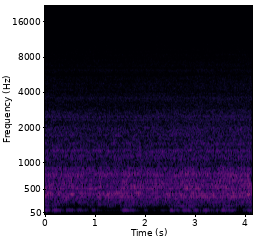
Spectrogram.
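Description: A Fakir Kaave Plus Turkish coffee machine brews with a steady, close electric hum and a soft airy hiss, running continuously without talk.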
